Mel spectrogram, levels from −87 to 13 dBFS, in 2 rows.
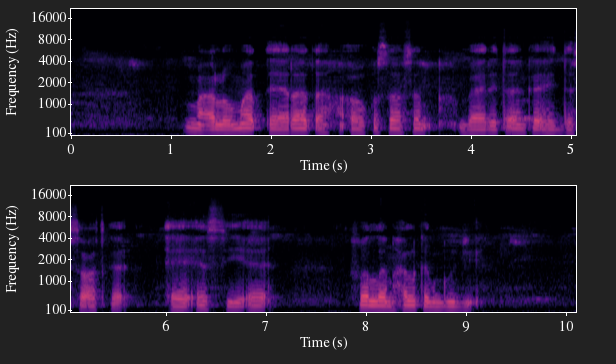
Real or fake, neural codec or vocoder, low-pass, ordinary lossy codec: fake; vocoder, 48 kHz, 128 mel bands, Vocos; 19.8 kHz; MP3, 96 kbps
